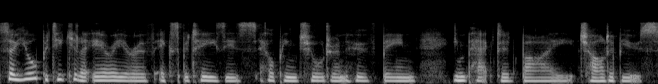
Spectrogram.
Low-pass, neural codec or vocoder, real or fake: 7.2 kHz; none; real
